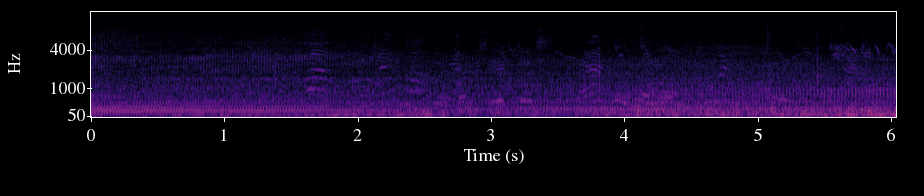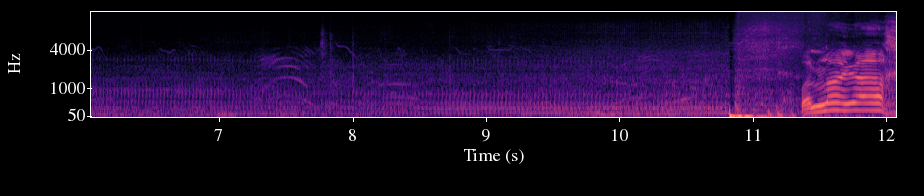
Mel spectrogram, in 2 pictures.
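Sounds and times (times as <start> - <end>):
distant voices: 0.3 - 12.0.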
